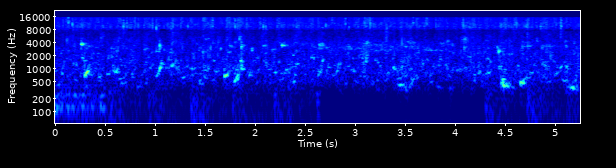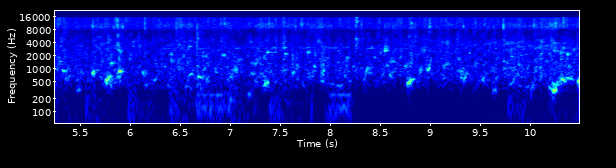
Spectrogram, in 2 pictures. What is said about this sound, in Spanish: disfrutando este sabor a medida que el sonido del río nos acompaña también.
